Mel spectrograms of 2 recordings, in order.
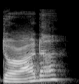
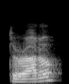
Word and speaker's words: Dorado: Of course, Okada, the champion, versus Te Tida versus uh is it Dorada? Is that how you pronounce it? Dorado. Dorado, excuse me.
